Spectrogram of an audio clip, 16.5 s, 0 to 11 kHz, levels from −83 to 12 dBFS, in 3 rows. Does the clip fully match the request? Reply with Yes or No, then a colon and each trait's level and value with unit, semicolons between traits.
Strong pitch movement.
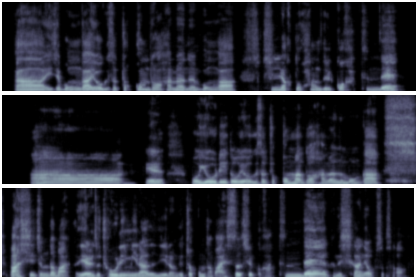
Yes: wide, 6.2 semitones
